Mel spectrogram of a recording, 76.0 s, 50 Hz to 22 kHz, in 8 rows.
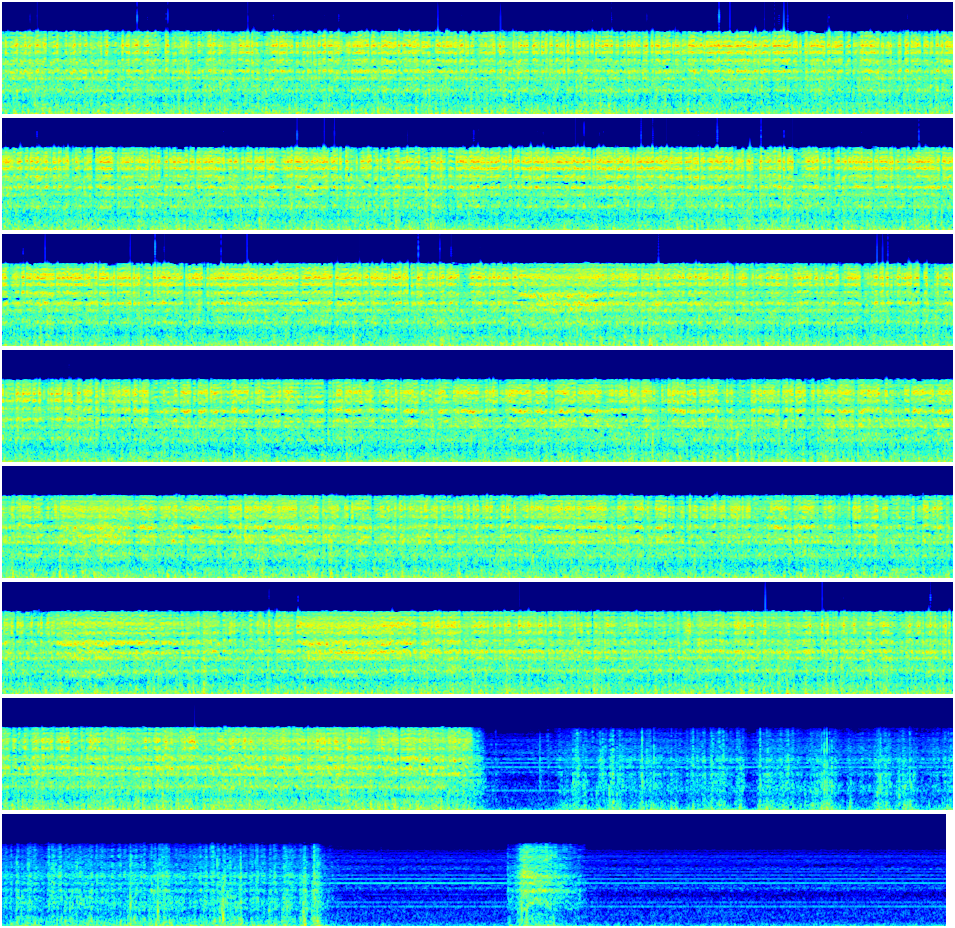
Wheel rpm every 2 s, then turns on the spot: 230, 230, 230, 240, 230, 230, 230, 230, 230, 230, 240, 240, 220, 230, 230, 220, 220, 220, 220, 210, 220, 220, 220, 220, 210, 220, 230, 240, 230, 230, 210, 20, 30, 30, 40, 10, 20, 0.
62-74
